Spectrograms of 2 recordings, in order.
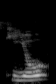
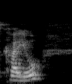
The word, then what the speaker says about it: Kyo: I don't even know if I think in some countries you would pronounce Kio in others Kaio.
